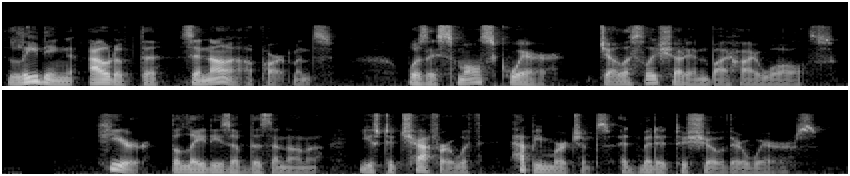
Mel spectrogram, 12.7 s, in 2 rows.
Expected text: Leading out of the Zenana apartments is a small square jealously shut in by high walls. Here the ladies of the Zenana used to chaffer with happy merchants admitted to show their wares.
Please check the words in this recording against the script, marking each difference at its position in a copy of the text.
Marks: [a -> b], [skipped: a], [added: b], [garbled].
Leading out of the Zenana apartments [is -> was] a small square jealously shut in by high walls. Here the ladies of the Zenana used to chaffer with happy merchants admitted to show their wares.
